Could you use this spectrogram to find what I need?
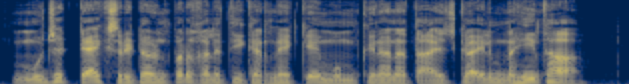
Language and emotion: Urdu, fearful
